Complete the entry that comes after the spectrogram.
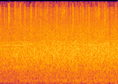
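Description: Steady applause from a cricket Test match crowd on its feet for Alastair Cook, a dense unbroken wash of clapping held at an even level throughout.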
